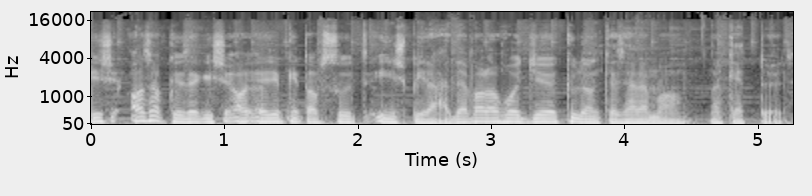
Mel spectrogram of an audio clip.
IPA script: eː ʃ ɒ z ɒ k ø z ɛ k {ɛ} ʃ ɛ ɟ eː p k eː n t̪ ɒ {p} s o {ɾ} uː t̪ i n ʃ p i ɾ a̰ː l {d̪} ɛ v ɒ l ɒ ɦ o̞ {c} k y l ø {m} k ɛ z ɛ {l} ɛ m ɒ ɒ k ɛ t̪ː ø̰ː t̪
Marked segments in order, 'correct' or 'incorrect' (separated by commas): incorrect, correct, incorrect, correct, incorrect, incorrect, correct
